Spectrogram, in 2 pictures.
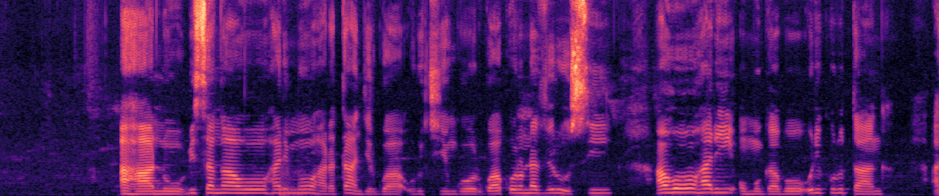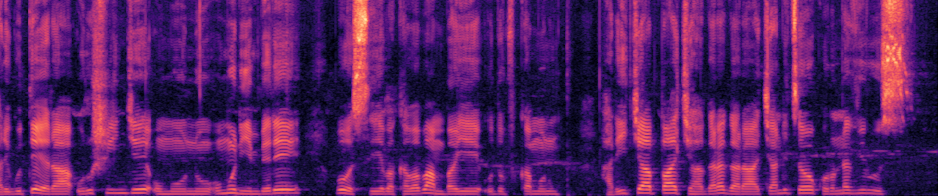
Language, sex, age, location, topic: Kinyarwanda, male, 25-35, Kigali, health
